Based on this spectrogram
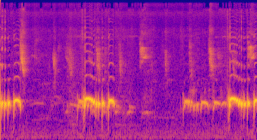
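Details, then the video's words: Zebra dove song meant to excite other doves into calling: bubbling coo bursts alternating with quieter trilled cooing notes, soft high chirps in the background. "Perkutut Lokal Gacor Suara Besar Pancingan Burung Perkutut Agar Cepat Bunyi"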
